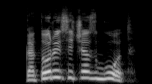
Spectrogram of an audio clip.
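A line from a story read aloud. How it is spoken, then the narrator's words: Shouting. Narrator (Russian): крикнул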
